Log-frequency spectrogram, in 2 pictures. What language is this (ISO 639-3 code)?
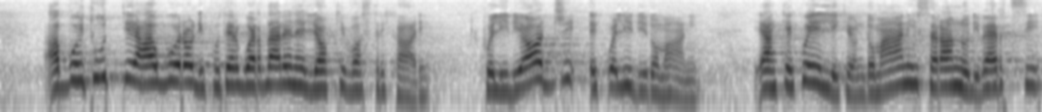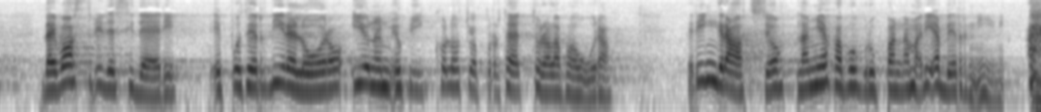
ita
